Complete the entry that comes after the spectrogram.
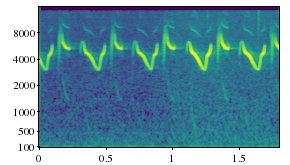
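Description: A bird sings the same high, whistled phrase over and over, a swooping note that dips and rises, repeated about eight times in a quick, steady rhythm with a faint low hum beneath.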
